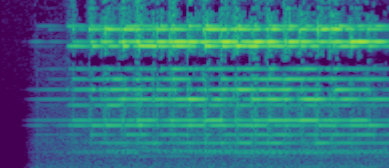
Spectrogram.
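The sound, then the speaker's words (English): Small handheld bells on a paletero's street cart jingle continuously in a rapid, shimmering ring, announcing paletas, Mexican frozen fruit treats, bright with no talking. “These bells mean paletas are around the corner.”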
